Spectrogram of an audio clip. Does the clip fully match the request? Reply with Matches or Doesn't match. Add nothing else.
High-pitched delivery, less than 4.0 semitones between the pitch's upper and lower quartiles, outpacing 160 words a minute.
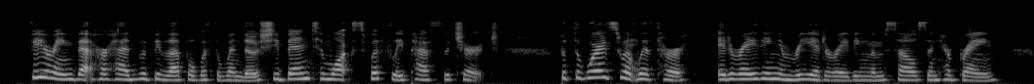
Matches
